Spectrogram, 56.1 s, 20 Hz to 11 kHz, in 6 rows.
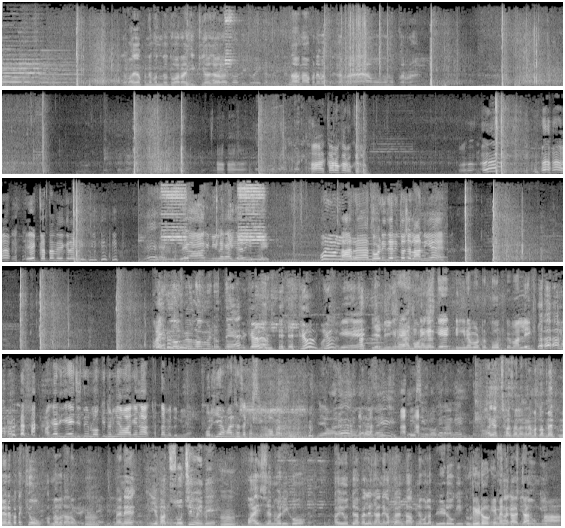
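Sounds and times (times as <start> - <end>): firework pops and crackle: 1.2 - 2.2, 3.0 - 3.3, 5.3 - 10.4, 11.5 - 12.8, 13.5 - 14.5, 17.5 - 18.3, 19.8 - 20.8, 26.3 - 30.7
firework bang: 1.2 - 2.4, 5.3 - 10.2, 11.5 - 12.6, 13.6 - 14.2, 17.5 - 18.4, 19.8 - 20.7, 26.4 - 30.8.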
